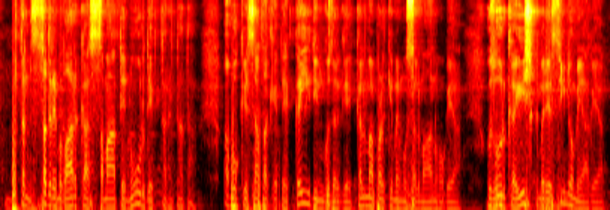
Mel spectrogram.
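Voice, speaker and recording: Male preacher, sermon, impassioned storytelling, chanted verses, fairly low voice. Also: mellow. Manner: impassioned storytelling, urging the crowd to respond.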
